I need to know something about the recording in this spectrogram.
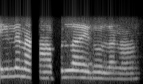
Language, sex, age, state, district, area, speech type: Tamil, female, 18-30, Tamil Nadu, Madurai, urban, conversation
